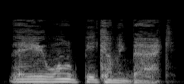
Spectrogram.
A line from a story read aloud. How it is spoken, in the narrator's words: he replied with a sigh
